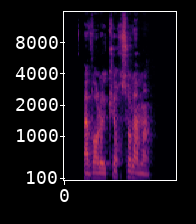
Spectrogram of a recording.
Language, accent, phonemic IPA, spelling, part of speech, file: French, France, /a.vwaʁ lə kœʁ syʁ la mɛ̃/, avoir le cœur sur la main, verb, LL-Q150 (fra)-avoir le cœur sur la main.wav
- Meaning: to be open-handed, to be generous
